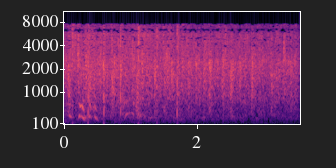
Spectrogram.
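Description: A crowd breaks into steady applause for the Lord, dense overlapping claps at a fairly loud level for a few seconds, with a faint voice briefly audible at the start.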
